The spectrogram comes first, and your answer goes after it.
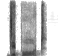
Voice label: "deport", Indian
